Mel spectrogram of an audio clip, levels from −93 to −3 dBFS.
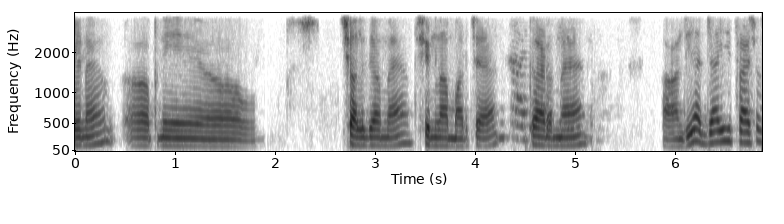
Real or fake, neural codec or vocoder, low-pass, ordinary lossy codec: real; none; 3.6 kHz; none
